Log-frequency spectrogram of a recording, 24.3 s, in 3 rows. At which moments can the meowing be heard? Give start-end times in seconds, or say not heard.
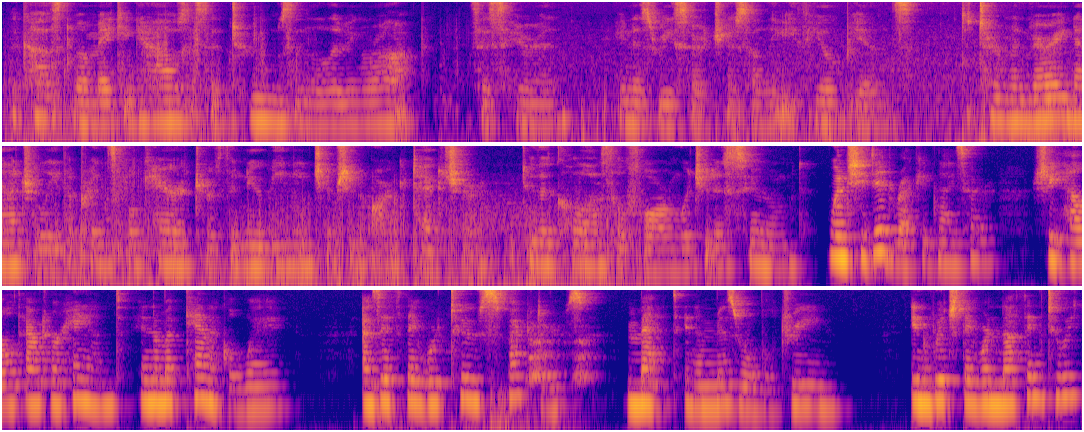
not heard.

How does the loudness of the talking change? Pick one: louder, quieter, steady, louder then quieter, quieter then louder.
louder.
